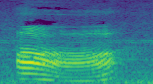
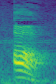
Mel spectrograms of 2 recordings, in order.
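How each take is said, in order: First: The pitch dips down, then comes up. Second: The pitch drops sharply. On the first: "Go down and come up" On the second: "a sharp one, the falling tone"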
